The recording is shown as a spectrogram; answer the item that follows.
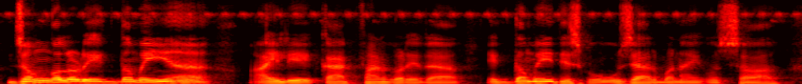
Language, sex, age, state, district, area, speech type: Nepali, male, 45-60, West Bengal, Kalimpong, rural, spontaneous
